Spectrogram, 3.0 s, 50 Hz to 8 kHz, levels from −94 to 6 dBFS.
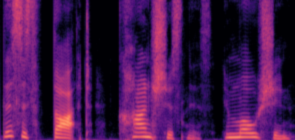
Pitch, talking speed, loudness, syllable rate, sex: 205 Hz, 100 wpm, -20 LUFS, 3.5 syllables/s, female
